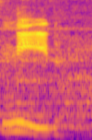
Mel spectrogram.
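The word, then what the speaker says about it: knead: __ ] hard oh was saying it's pronounced need but need you you yeah but doesn't it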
